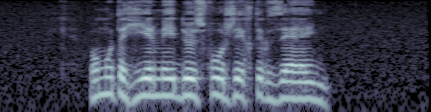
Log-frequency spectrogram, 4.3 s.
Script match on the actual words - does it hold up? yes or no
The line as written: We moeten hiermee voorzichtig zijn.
no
